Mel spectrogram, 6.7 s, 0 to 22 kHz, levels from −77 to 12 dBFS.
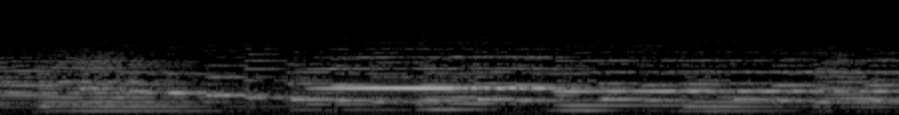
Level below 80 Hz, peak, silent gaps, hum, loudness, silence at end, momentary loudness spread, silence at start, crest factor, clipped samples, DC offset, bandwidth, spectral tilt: -76 dBFS; -16 dBFS; none; none; -30 LUFS; 0 s; 14 LU; 0 s; 14 dB; under 0.1%; under 0.1%; 15.5 kHz; -4.5 dB/octave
